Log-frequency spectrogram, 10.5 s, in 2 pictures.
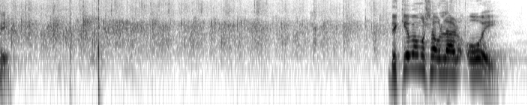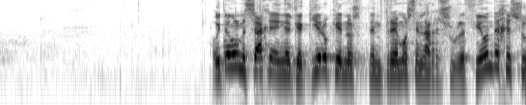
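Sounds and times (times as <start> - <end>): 
speech: 0.0 - 0.2, 3.9 - 5.1, 7.4 - 10.5
audience applause: 0.0 - 4.7.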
